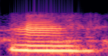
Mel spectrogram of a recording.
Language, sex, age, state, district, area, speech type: Tamil, female, 30-45, Tamil Nadu, Tiruvannamalai, rural, conversation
